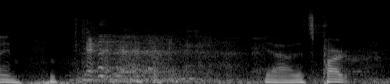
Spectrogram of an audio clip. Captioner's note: laughter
